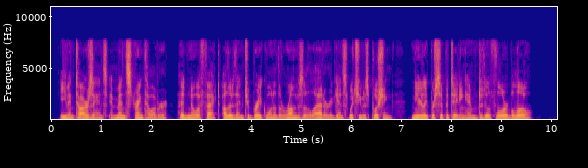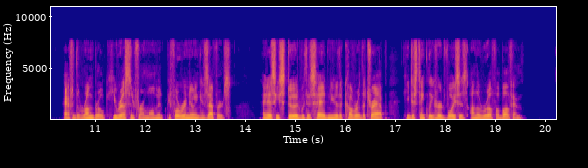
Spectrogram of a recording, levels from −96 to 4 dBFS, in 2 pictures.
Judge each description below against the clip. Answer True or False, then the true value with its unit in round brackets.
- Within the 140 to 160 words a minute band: False (195 wpm)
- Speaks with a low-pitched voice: True (95 Hz)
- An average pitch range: True (3.5 semitones)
